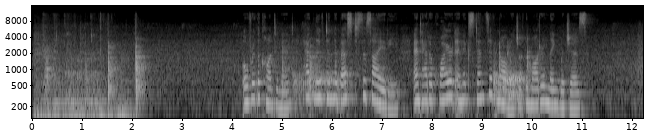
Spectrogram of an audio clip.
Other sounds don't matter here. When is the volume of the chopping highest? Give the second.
2 s.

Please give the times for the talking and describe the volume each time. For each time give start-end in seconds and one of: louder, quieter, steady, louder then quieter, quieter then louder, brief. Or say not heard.
4.2-11.1 steady.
